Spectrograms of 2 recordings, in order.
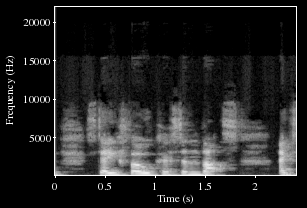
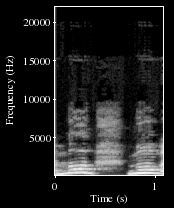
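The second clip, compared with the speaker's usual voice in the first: put-on much higher, louder excited child calling out; 10 semitones higher, 4 dB louder than usual. Daughter running across the playground to mum, excitedly calling. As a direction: call out like a thrilled little girl. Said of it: "ran across the playground".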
